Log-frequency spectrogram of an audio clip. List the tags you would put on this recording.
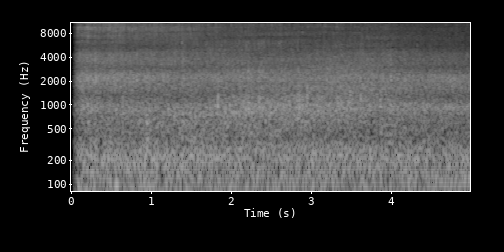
Sound effects > Vehicles
auto car city field-recording street traffic

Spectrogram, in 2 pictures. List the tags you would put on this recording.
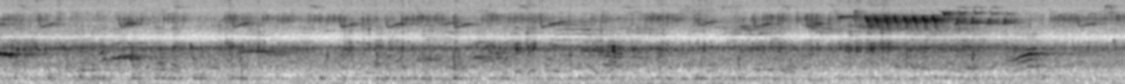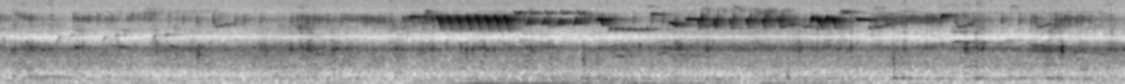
Soundscapes > Nature
Dendrophone phenological-recording sound-installation raspberry-pi alice-holt-forest

